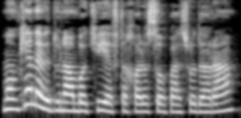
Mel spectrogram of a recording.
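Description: A woman's voice: on the high side, pitched above the performer's own voice, lightly acted. A woman reading the part of a vain, eager young male theatre director. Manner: eager, excited, quick.

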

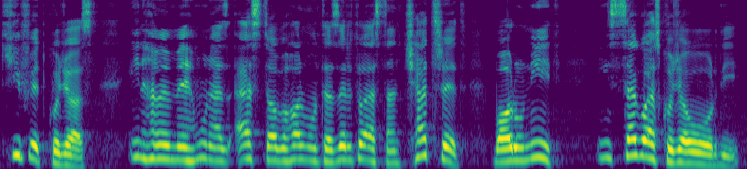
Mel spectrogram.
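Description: A man's voice: mid-range voice, big-room sound, natural voice. A man voicing an exasperated wife who scolds her forgetful husband in a storybook reading. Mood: scolding. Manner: shrieking, scolding.

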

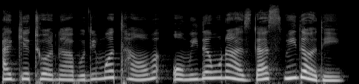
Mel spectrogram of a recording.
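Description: A woman voicing an amazed, grateful male companion in a storybook reading, praising slowly. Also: fairly high pitch, mellow, faint music behind, lightly acted.

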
